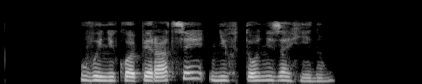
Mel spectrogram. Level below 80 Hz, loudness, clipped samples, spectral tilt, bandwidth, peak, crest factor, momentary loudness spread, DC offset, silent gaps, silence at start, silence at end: -60 dBFS; -19 LUFS; under 0.1%; -4.5 dB/octave; 8 kHz; -2 dBFS; 18 dB; 13 LU; under 0.1%; 2.40-2.46 s; 0.8 s; 0.9 s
